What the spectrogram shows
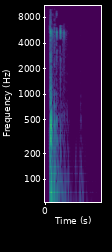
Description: Poker Chips Dropping On Playing Cards; Poker, gambling, chip

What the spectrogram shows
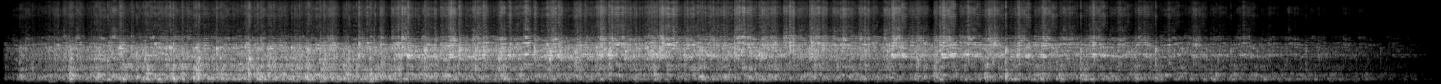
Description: Goblin War Machine, machinery sound effect; Fantasy Sound Effect

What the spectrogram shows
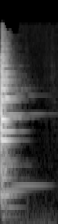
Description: Blade Heavy Moving Impact, Sword; Foley sounds for melee weapons; Combat

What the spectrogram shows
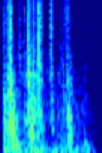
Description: WOOD PLANK TWIST

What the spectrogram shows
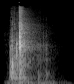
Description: household telephone old reciever lift; Telephone ( Old Rotary Style ) Receiver Lift; Electronics; Telephones; McKinney Sound

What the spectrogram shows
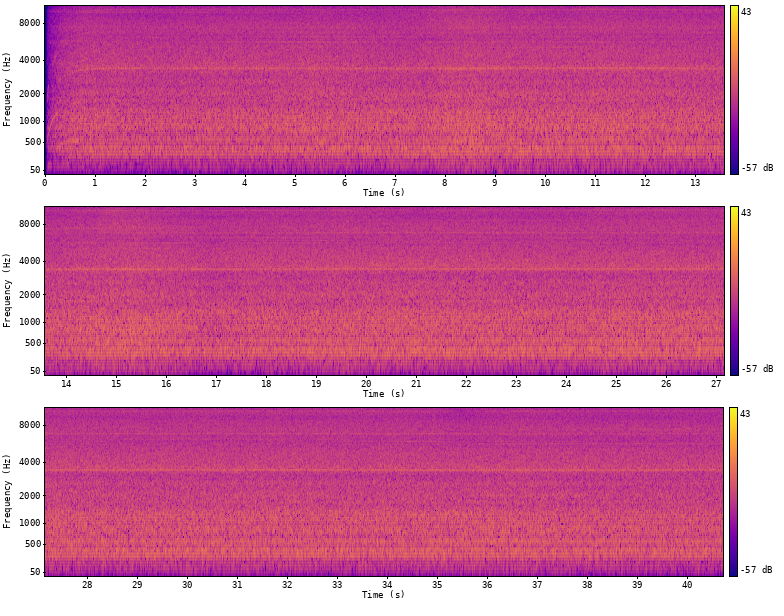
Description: Sand Blaster, Sand Blaster On Run Off; Sanders; INDUSTRY

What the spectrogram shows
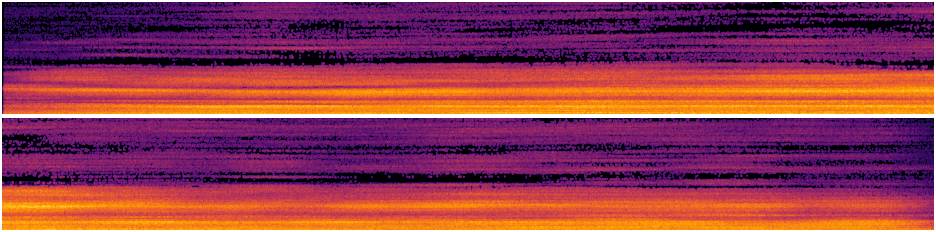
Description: Ambient Drone Slow Sweep

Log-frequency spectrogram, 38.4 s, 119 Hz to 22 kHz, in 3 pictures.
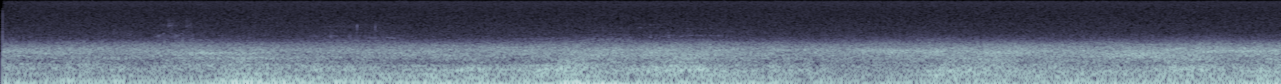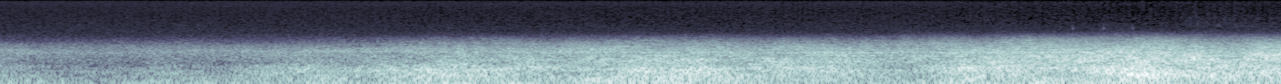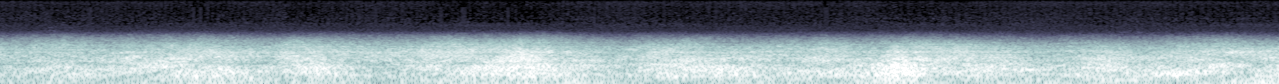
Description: AIRCRAFT GLOSTER METEOR F MK8 PASS DISTANT; Gloster Meteor figter jet; Airplanes (Sound Effects:Vehicles)

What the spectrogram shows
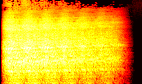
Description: Sturdy Sweep High Delay, Whoosh Sound Effects

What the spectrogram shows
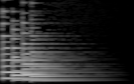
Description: multimedia tone alert

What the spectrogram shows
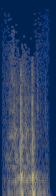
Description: THUMP Button; Buttons; Multimedia

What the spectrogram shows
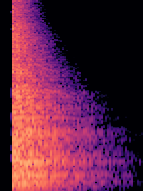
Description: Exploding Bang, bomb sound effect; Bomb Sound Effects; Explosion; Bombastic Booms And Battle Ambience

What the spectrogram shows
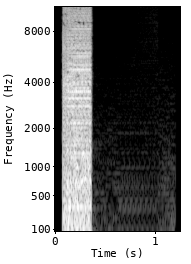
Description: Static Glitch; sound design

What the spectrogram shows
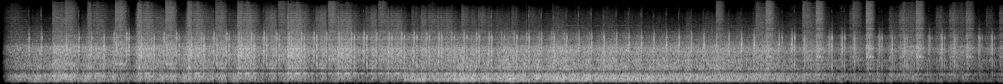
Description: Dark Horror Hits; impact; Miscellaneous Impact Sound Effects; Impact / Explosion Sound Effect; Andrew Fleming

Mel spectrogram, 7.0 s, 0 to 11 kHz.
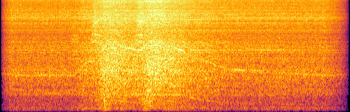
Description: Car Mercury Sable Double Rev; Car 2002 Mercury Sable Double Rev; Car Sound Effects; Cars (Sound Effects:Vehicles)

